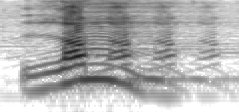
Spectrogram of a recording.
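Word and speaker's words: लं: हमारा मूलाधार में, और उसका मंत्र उच्चारण करने का मंत्र क्या होता था है? लम, ल के ऊपर बिंदी, डॉट, लम लम लम ये तरीका इसका होता था।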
